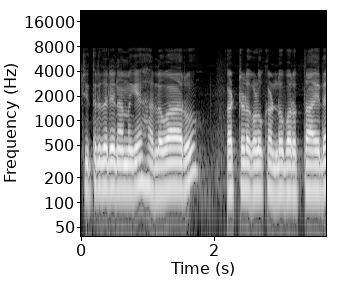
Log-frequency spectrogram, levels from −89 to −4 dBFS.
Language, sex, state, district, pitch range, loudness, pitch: Kannada, male, Karnataka, Bidar, 140-155 Hz, -13 LUFS, 150 Hz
